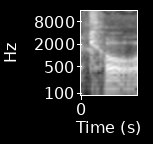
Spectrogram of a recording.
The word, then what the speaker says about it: Cor: over core. Cor. So, yeah. Cor. It sounds like, yeah. Oh, I don't really feel like going out tonight. Cor. Cor. Cool. Oh. Check out her tits. Core.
